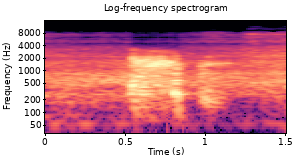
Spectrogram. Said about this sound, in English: Hold on, this train going by.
